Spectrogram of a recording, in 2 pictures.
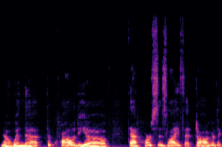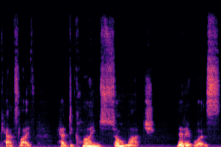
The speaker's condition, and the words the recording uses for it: None; typical speech.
